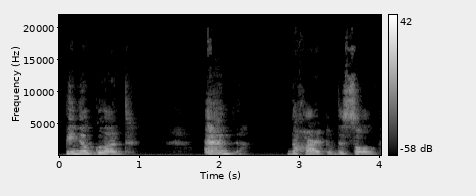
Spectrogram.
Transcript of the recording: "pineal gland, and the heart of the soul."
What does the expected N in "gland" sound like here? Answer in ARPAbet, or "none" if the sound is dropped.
none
